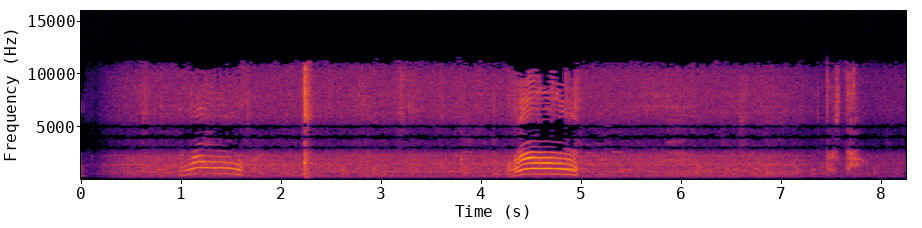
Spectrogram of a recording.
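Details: Pet cat on a computer desk in a living room, meowing at its owner who has returned from the kitchen, seemingly lonely; two arched, tonal meows about three seconds apart, the second louder, with a woman speaking softly in Japanese.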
